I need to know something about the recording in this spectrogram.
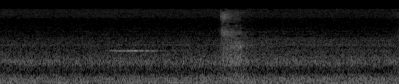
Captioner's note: whistling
